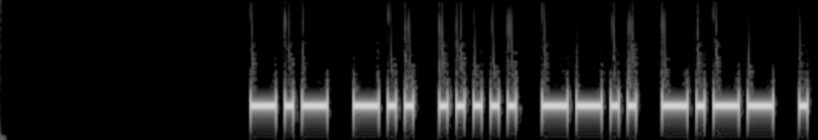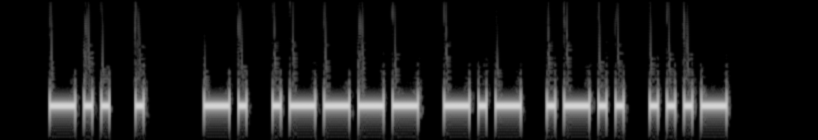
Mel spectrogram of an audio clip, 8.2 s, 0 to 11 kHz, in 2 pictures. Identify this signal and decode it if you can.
Morse code, heard as a keyed tone, about 27 wpm, 700 Hz. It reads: KD5ZYE DE N1KLV
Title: USA Callsign DE Callsign 28wpm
